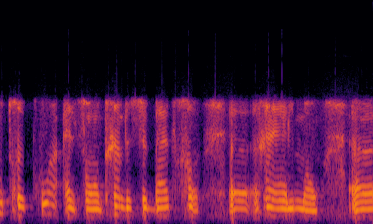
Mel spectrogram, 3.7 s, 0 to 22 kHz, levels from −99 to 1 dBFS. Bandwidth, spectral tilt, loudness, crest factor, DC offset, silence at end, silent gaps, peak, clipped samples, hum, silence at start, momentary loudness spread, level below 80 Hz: 4.1 kHz; -7 dB/octave; -30 LUFS; 18 dB; under 0.1%; 0 s; none; -10 dBFS; under 0.1%; none; 0 s; 5 LU; -66 dBFS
